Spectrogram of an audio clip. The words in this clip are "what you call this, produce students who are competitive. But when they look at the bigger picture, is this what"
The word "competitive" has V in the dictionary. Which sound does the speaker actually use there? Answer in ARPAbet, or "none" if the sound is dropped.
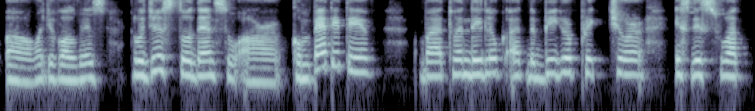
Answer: V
